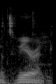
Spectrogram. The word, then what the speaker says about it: Zvirin: Impressive play from young Zvirin. Am I saying that right? Yeah, you're saying it right.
